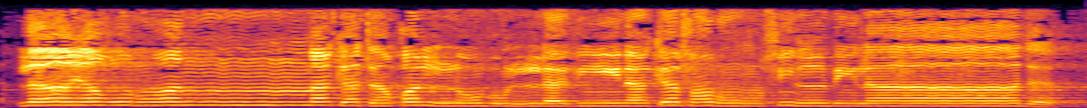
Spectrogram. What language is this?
Arabic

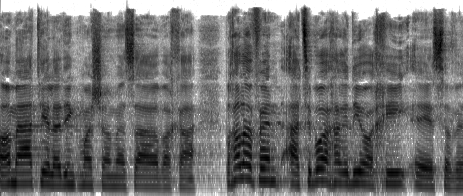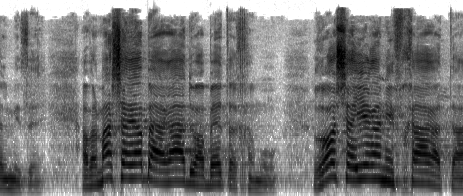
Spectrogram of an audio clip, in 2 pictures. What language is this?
Hebrew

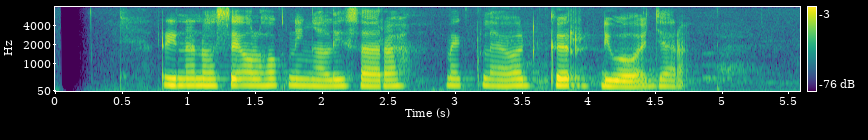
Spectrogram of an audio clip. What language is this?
Sundanese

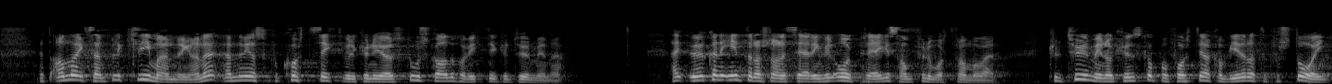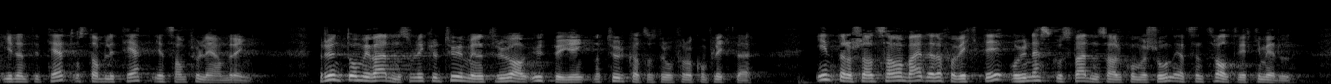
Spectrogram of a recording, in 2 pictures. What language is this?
Norwegian Nynorsk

